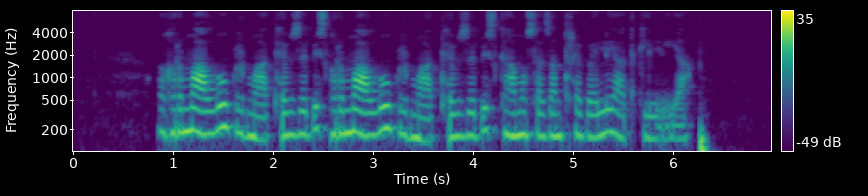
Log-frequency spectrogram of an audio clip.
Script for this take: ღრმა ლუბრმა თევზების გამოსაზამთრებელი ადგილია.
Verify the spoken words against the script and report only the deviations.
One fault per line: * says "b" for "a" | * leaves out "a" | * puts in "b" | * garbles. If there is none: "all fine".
* puts in "ღრმა ლუბრმა თევზების"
